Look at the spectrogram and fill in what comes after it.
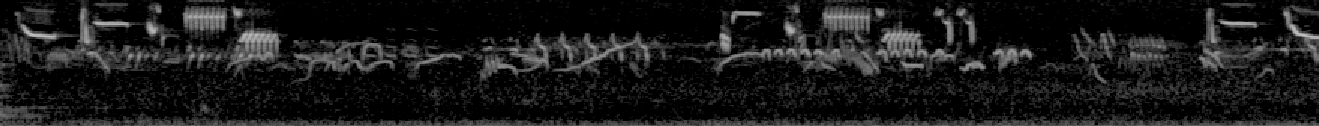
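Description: Faint birdsong: small birds chirping and twittering in short runs of chirps and quick rising and falling notes.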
